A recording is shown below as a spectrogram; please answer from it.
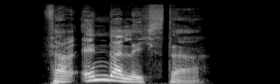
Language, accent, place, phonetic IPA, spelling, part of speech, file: German, Germany, Berlin, [fɛɐ̯ˈʔɛndɐlɪçstɐ], veränderlichster, adjective, De-veränderlichster.ogg
- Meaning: inflection of veränderlich: 1. strong/mixed nominative masculine singular superlative degree 2. strong genitive/dative feminine singular superlative degree 3. strong genitive plural superlative degree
